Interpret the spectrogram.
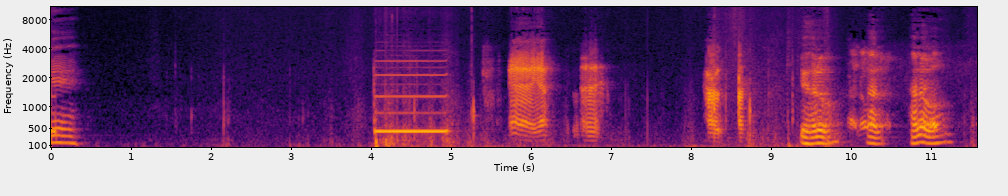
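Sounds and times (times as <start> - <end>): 
quiet rustling: 2.9 - 5.5, 6.4 - 10.0
single steady electronic telephone ringing tone: 4.0 - 5.0
speech: 9.4 - 11.3.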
